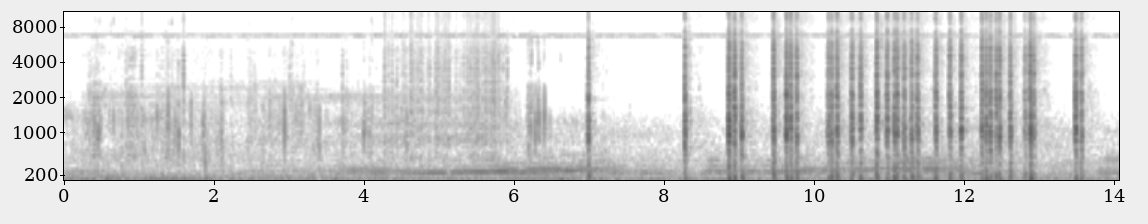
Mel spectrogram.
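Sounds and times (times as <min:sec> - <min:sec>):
firework fountain crackling: 0:03.6 - 0:06.0, 0:07.0 - 0:07.4, 0:08.3 - 0:13.9.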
